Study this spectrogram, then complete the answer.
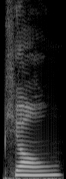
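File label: "piao", tone 2, pronunciation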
